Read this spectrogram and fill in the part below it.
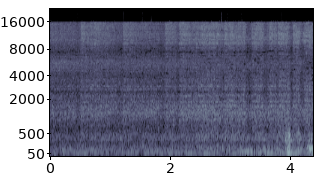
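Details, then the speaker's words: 25+ year old Coleman petrol stove after service, lit burner, tank only lightly pressurized (about 40 pumps): steady hissing roar with faint uneven pulse about every half second; owner thinks pulsing is fuel moving from insufficient pumping. "now you can hear it's just pulsing a little bit at the moment that's probably because the fuels moving I haven't really pumped up that much"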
